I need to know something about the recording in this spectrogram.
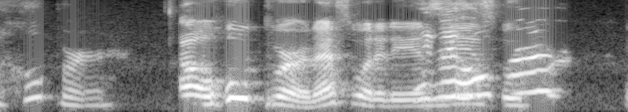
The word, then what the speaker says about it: Hooper: like, and the funny is his name is Hopper, but it's spelled Hooper. Oh, Hooper.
